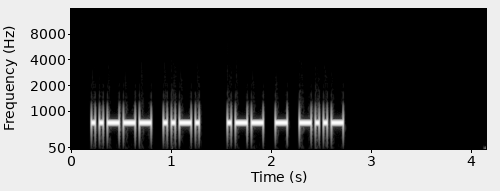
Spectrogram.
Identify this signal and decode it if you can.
Morse code, heard as a keyed tone, about 30 wpm, 700 Hz. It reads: 2F WTX
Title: Field Day Exchanges - 30wpm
